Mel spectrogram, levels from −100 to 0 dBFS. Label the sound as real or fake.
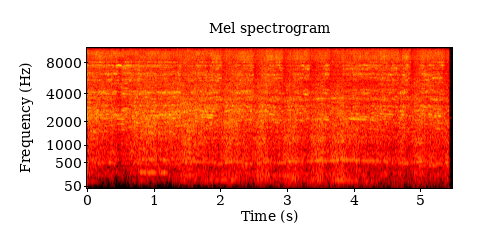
real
